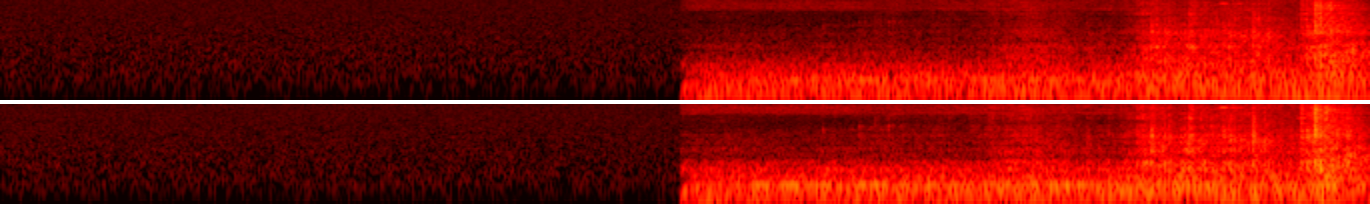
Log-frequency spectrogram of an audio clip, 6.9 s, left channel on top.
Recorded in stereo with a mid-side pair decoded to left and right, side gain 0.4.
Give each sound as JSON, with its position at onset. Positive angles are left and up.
{"t": 3.4, "sound": "crumpling", "azimuth_deg": -60, "distance_m": 10.0}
